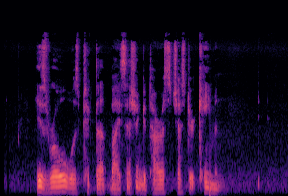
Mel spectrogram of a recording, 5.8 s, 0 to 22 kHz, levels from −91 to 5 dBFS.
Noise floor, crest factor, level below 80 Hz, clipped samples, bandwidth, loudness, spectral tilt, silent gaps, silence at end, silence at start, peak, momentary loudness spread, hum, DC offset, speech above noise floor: -64 dBFS; 20 dB; -62 dBFS; under 0.1%; 11.5 kHz; -30 LUFS; -3.5 dB/octave; none; 1.3 s; 0.75 s; -12 dBFS; 9 LU; none; under 0.1%; 34 dB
